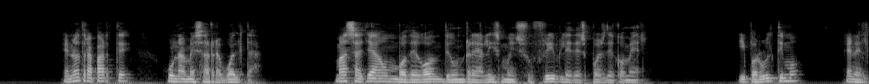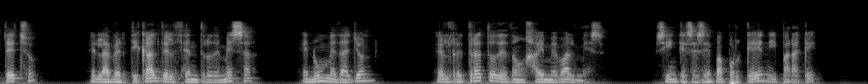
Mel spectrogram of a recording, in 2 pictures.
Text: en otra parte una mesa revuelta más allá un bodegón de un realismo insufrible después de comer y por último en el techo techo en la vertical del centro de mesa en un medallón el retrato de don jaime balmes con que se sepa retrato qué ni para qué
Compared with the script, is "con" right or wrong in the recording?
wrong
